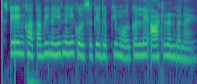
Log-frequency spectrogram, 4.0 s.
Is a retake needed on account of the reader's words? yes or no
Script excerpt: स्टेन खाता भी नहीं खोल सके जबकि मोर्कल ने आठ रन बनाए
yes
